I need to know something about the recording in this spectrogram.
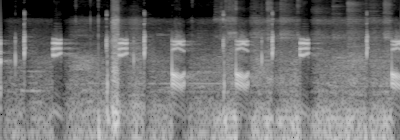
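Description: Android TalkBack screen reader's synthetic voice speaking single letters (E, R) as keys on the on-screen keyboard are touched and typed. Each letter comes with a short electronic chirp, repeating roughly every half second or so.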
